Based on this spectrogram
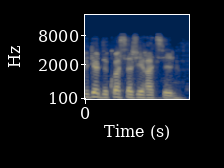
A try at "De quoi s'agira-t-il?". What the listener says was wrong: Careful to not go to je. It's de quoi s'agira. So sometimes an S is an S. It's not the Z. So your brain is partially making S's Z's. De quoi s'agira-t-il? That's an S.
